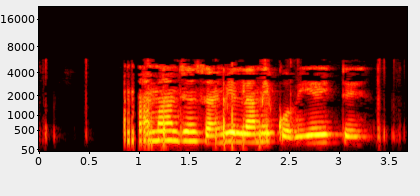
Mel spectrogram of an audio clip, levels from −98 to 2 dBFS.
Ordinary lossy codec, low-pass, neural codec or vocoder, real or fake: MP3, 24 kbps; 7.2 kHz; none; real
